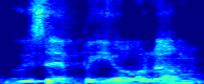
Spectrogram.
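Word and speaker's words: Uzuegbunam: hard to pronounce but one trick if you want to know how to pronounce a case is you pull out the oral argument you see how the chief pronounced it uh and he pronounced this one uh usa bionum versus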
